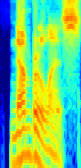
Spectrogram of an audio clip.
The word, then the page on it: numberless: American English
